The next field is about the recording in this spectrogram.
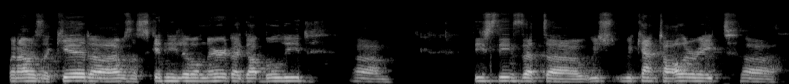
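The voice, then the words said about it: Thick Hispanic accent. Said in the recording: “I'm a Hispanic. Just listening to me, I have that thick accent.”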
